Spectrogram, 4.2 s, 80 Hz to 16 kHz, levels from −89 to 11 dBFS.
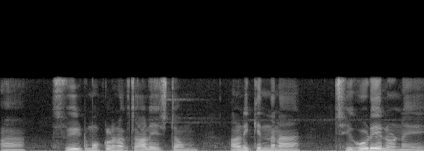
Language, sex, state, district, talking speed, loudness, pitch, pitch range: Telugu, male, Andhra Pradesh, Krishna, 140 wpm, -17 LUFS, 150 Hz, 130-170 Hz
